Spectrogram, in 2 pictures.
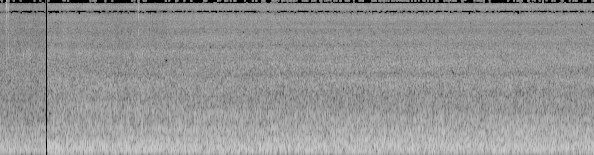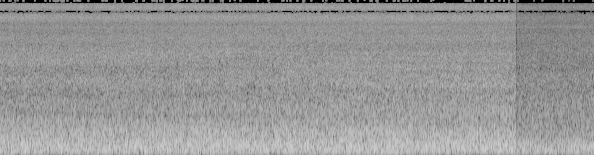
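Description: Water of a rocky forest creek rushing over stones, a steady even noise that steps up about a second in and drops a little near the end.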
